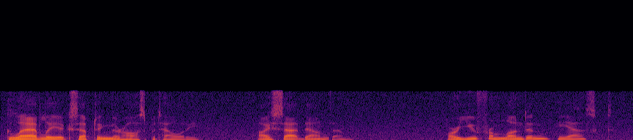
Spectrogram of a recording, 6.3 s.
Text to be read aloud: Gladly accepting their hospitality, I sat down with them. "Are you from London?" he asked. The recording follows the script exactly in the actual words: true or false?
false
